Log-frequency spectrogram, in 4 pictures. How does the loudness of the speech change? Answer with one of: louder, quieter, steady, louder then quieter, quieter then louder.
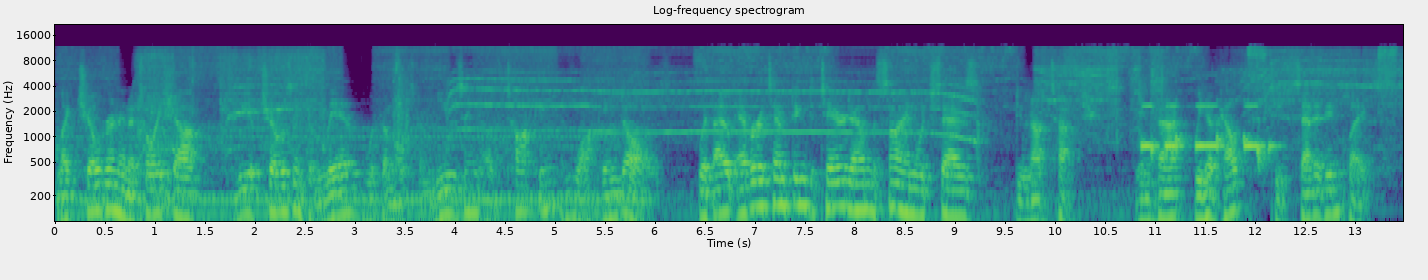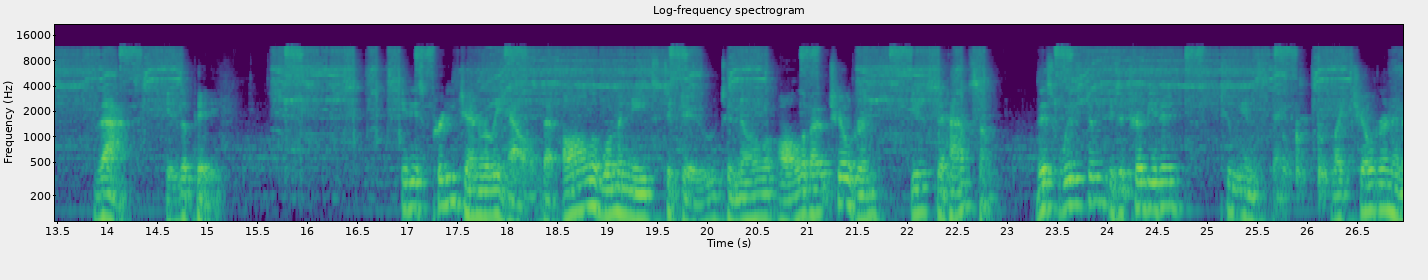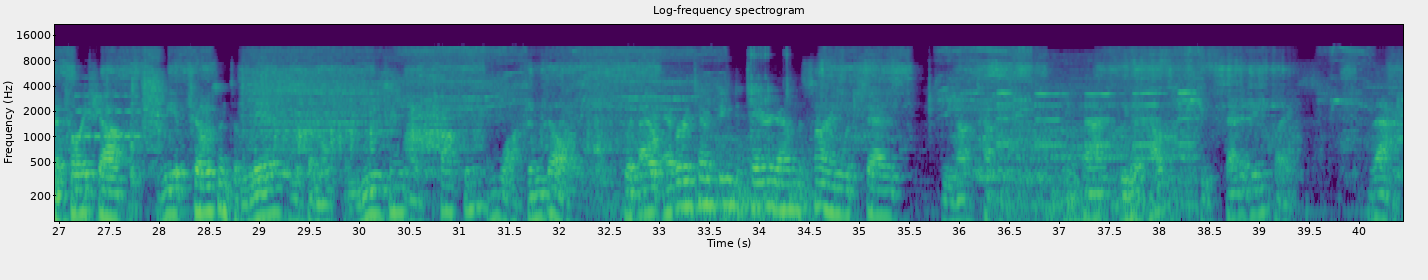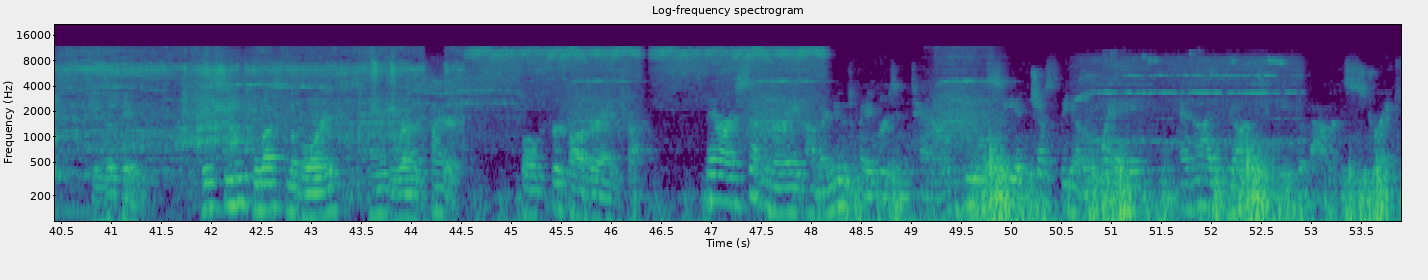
quieter.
